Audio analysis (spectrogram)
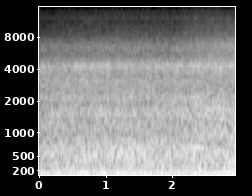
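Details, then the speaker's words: Freshly rebuilt diesel at cold idle showing 67 PSI oil pressure, with no caution lights and a leaking water pump noted. A steady, even low rumble with no knocks or misses: a healthy engine. "What's our oil pressure at? 67 PSI idling, cold. I mean, just fine."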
